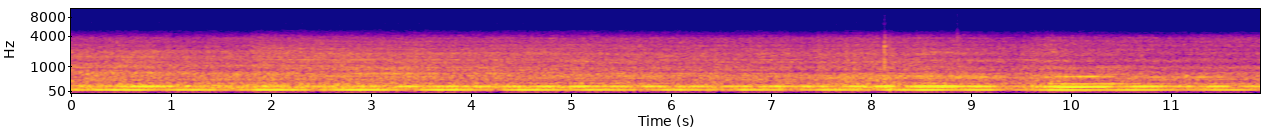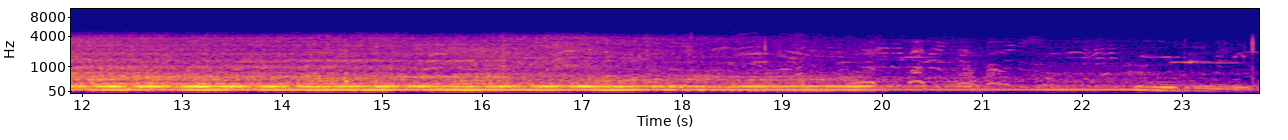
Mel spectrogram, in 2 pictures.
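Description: A harvester engine drones loudly nearby and slowly fades as it moves away.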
